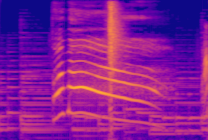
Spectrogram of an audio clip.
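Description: A cartoon sound effect: a high, whiny cry that falls in pitch for about a second, with a sharp click partway through, over children's background music.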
